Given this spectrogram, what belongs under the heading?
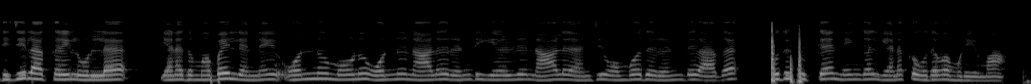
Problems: none marked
